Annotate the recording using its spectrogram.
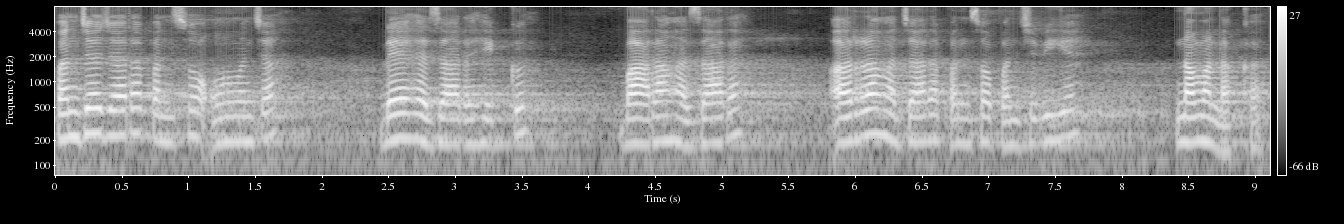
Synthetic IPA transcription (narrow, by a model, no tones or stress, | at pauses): pɐ̃ɲd͡ʑɦɐzaːɾpɐ̃ɲsɔʔʊɽ̃ʋə̃ɲd͡ʑa | ɗɐɦɦɐzaːɾɦɪkʊ̆ | ɓaːɾãɦɐzaːɾ | ɐɾɾãɦɐzaːɾpɐ̃ɲsɔpɐ̃ɲd͡ʑʋiːɦ | nɐʋə̃lɐk̆ʰ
